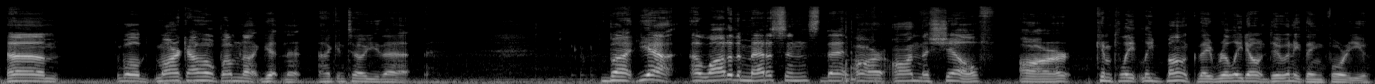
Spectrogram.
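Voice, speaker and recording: A man's voice: fairly high pitch, measured pace, sharp tone, slight background noise. A man, congested, chatting casually on a livestream in a rambling way with lots of fillers and restarts. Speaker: livestream host. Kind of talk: casual livestream chat with viewers.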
